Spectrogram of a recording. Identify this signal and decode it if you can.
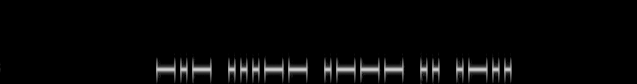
Morse code, heard as a keyed tone, about 24 wpm, 700 Hz. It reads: K3JIL
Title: Speed Racing - USA 1x3 Call Signs 20wpm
